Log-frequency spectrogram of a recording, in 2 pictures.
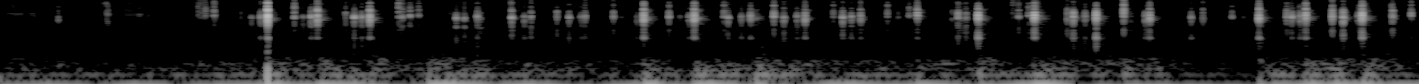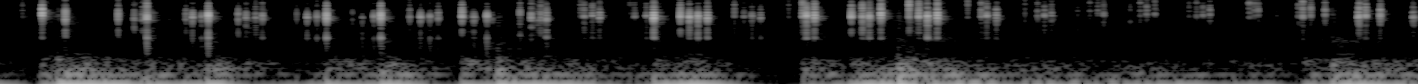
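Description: Long acrylic nails tap and scratch a slim pink plastic Essence liquid lipstick tube held above a table. The result is a dense, steady stream of quick, bright, dry clicks and brief scratchy rasps with almost no ring. A faint low hum runs underneath throughout.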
